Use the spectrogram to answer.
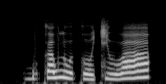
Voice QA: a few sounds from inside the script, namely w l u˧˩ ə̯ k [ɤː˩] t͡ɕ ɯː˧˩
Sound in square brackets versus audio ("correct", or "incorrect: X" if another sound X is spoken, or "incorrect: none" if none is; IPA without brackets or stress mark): correct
